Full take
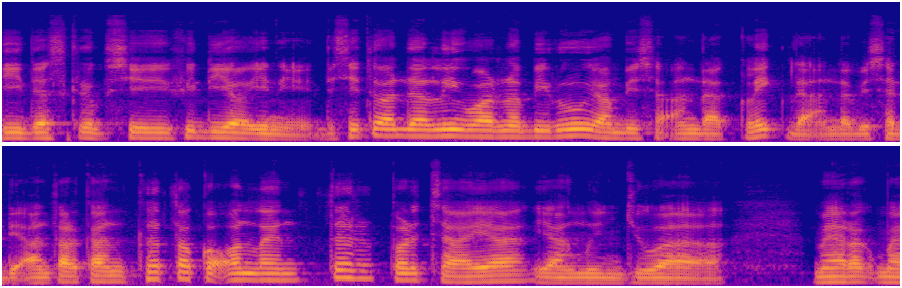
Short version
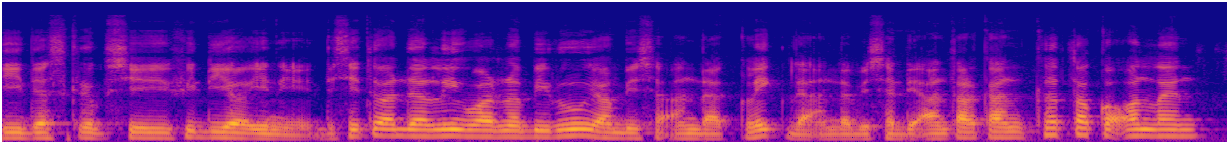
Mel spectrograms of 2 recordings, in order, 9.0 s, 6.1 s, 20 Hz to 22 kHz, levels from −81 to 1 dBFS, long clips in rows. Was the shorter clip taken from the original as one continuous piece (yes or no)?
yes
